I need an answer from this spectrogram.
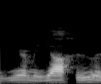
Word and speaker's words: Yirmiyahu: So you had an old sacrifice, according to Jeremiah, or Yirmiyahu, as his real name is pronounced, and you had what was going to be a Hadashah, a new sacrifice.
